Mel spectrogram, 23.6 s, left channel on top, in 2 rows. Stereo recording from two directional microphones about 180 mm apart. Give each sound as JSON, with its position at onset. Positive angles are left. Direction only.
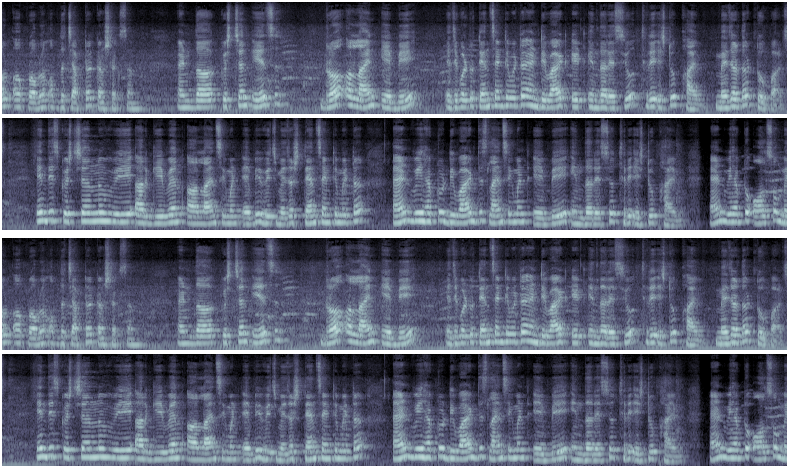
{"t": 0.2, "sound": "speech", "side_deg": 35}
